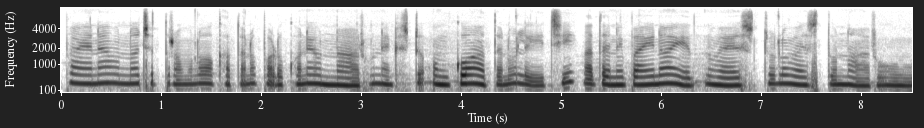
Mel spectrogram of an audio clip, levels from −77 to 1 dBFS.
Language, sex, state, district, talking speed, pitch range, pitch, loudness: Telugu, female, Andhra Pradesh, Visakhapatnam, 90 wpm, 230-270 Hz, 250 Hz, -18 LUFS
